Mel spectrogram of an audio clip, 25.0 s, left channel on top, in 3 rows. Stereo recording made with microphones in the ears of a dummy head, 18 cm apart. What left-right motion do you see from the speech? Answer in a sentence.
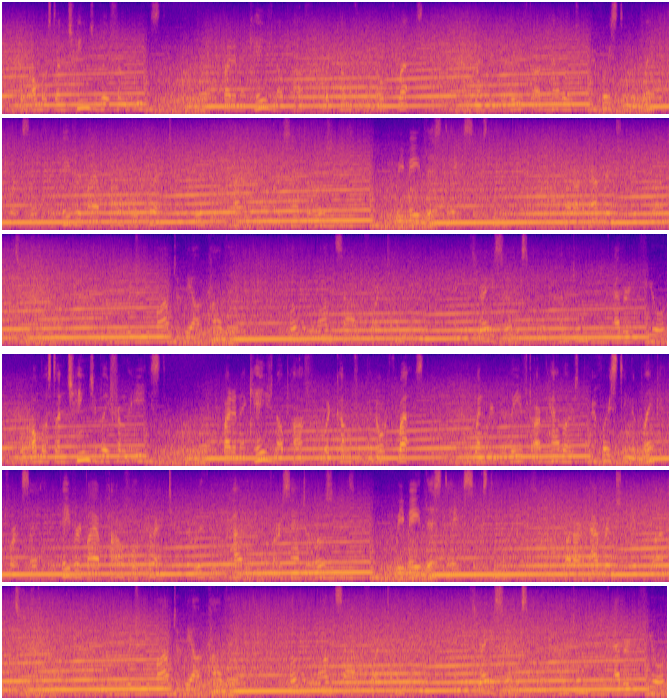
You can hear the speech stay put.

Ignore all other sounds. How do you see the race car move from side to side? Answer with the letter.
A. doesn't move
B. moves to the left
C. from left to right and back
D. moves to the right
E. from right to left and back
D.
